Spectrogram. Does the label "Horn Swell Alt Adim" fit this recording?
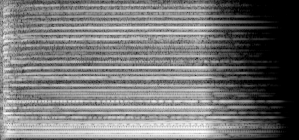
Yes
